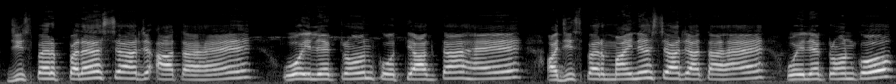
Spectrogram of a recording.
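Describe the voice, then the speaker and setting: A woman's voice: sits high, a bit bright, muffled recording. Hindi-speaking woman teaching chemistry class. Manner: asks questions and answers them herself, repeating key words. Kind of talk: online class lesson.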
